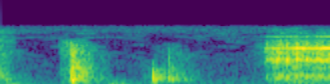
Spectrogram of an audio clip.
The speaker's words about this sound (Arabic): ردي على التليفون الاول.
